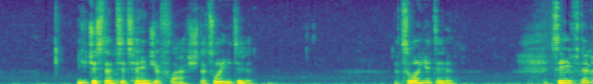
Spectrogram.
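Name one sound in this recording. An older woman speaks calmly and close to a microphone, in short bursts with pauses.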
